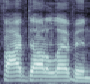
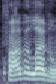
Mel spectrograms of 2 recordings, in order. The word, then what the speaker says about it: 5.11: I call it 5 I've always called it 5.11 but everyone says I'm not supposed to say the dot the dot is silent but I think I'm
